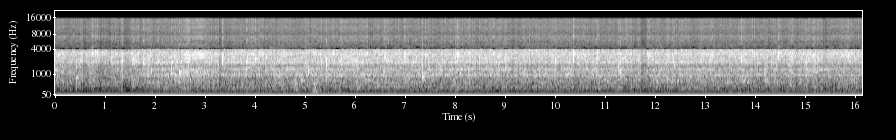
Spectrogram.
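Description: Shower water running steadily, spray splashing down without a break.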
